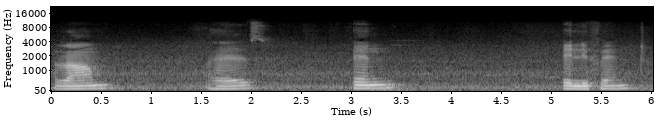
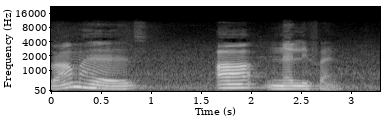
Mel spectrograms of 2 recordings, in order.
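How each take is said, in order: First: The words an and elephant are said separately. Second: The n sound is joined onto elephant.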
